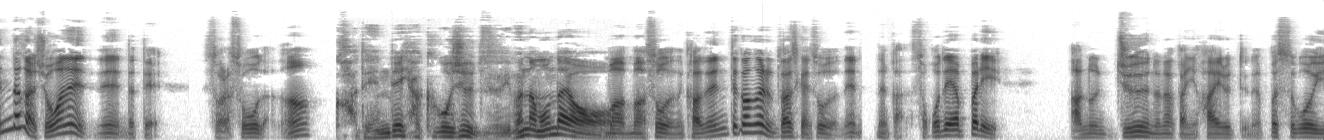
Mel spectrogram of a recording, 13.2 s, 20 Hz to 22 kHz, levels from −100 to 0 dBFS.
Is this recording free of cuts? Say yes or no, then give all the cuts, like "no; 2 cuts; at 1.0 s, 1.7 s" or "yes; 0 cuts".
no; 1 cut; at 8.6 s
